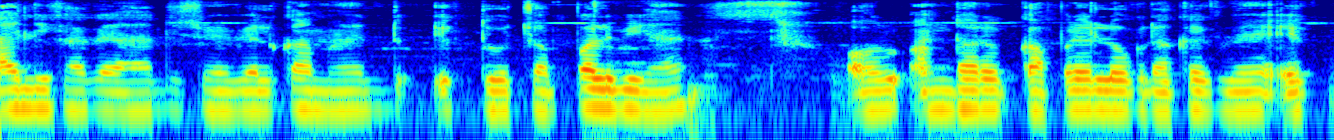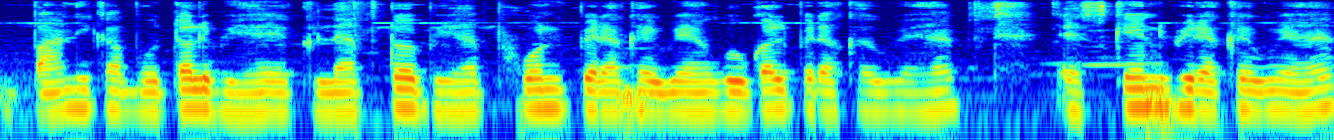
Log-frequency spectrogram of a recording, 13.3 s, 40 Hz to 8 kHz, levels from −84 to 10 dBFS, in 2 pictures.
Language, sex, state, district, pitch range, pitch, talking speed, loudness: Bajjika, male, Bihar, Vaishali, 125-130 Hz, 125 Hz, 170 wpm, -20 LUFS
